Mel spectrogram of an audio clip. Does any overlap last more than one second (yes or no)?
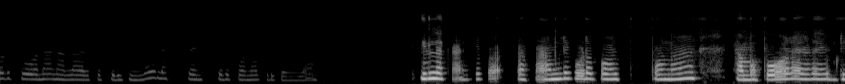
no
